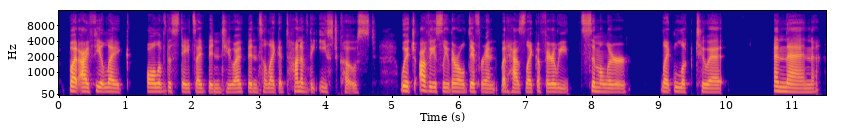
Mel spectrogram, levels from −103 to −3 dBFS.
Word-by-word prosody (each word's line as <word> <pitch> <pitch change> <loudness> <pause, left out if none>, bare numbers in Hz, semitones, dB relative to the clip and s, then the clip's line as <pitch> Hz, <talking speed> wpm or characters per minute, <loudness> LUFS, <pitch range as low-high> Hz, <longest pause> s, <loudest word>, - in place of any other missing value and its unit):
but 200 -3 +9
I 180 -1 +9
feel 180 0 0
like 165 -2 -1 0.2
all 175 0 +2
of 175 - -3
the 180 - -4
states 160 -1 -4
I've 160 0 -1
been 160 0 -3
to, 160 0 -5
I've 165 +1 0
been 165 -1 -1
to, 160 - -6
like, 165 -1 -2
a - - -4
ton 190 0 +1
of 180 - -4
the 165 - -9
East 170 - -8
Coast, - - -6 0.4
which 205 -2 +3
obviously, 190 -5 +4
they're 175 0 +2
all 165 - 0
different, 160 -2 0
but - - +1
has, 160 +1 +2
like, 165 -1 0
a - - -1
fairly 165 -2 0
similar, 165 -4 0 0.5
like, 175 -2 +1
look 170 -2 -4
to 165 - -1
it, 155 -1 +1 0.7
and 195 -2 +3
then 160 -2 +2
165 Hz, 200 wpm, -28 LUFS, 160-180 Hz, 0.7 s, but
